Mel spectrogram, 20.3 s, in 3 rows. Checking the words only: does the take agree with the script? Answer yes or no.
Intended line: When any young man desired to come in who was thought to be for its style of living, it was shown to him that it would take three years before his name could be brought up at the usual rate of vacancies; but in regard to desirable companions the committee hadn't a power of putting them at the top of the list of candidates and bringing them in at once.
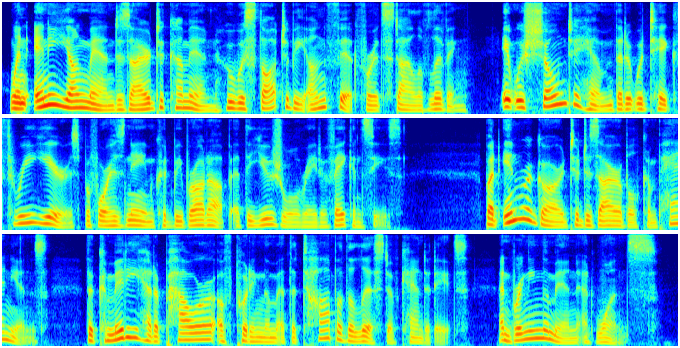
no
